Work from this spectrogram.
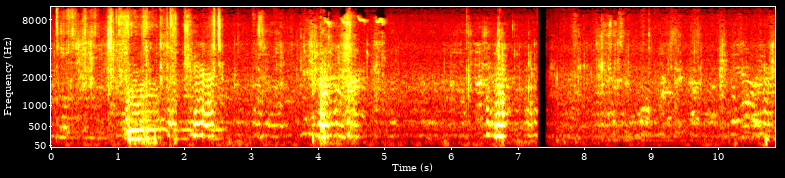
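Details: Wild Asian honey bee colony of Apis cerana being brushed off its comb with a paintbrush while being moved to a hive box, during the search for the queen; a steady low hum with harmonics swells and fades, with soft handling noises.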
